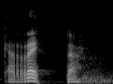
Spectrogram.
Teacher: il cognome è di origine lucana, quindi la E è aperta, Carretta. Recentemente però ho provato, siccome non sono soddisfatto di questo cognome, ho provato a pronunciarlo secondo la dizione, cioè con la E chiusa.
